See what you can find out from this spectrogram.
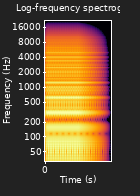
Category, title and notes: Instrument samples > Synths / Electronic
DRILLBASS 1 Eb
fm-synthesis, bass, additive-synthesis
